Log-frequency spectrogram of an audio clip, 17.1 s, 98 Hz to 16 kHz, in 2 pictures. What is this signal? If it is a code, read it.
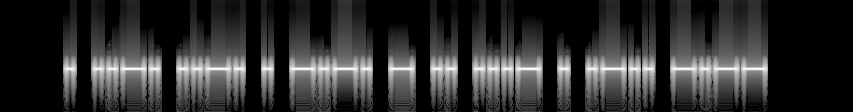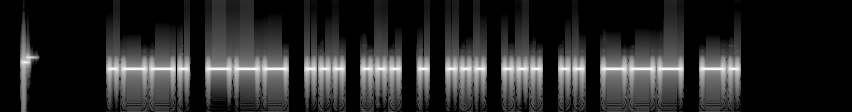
Morse code, heard as a keyed tone, about 17 wpm, 700 Hz. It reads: EFFECTIVELY POSSESSION
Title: Sentences from Top 1400 Words - New Word Drill Alt - 17wpm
